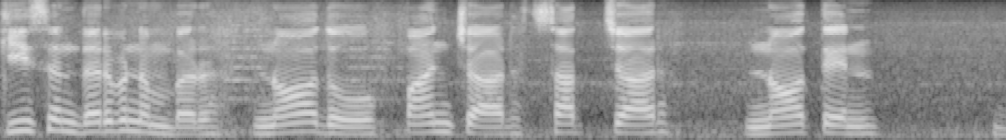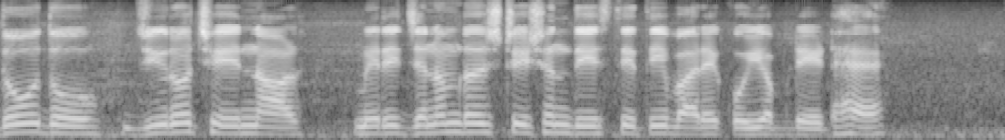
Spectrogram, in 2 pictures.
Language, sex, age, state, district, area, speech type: Punjabi, male, 18-30, Punjab, Ludhiana, rural, read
